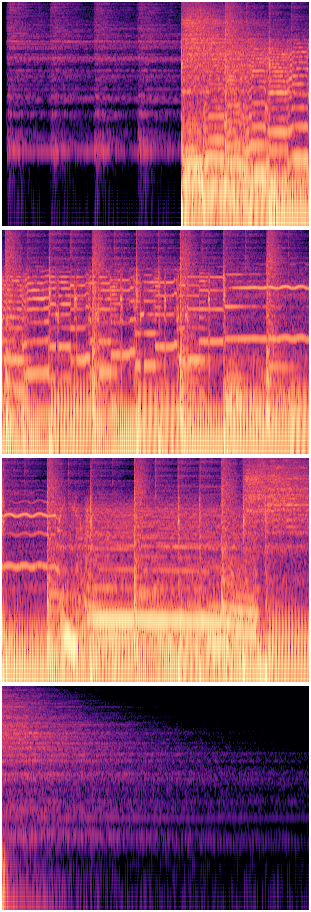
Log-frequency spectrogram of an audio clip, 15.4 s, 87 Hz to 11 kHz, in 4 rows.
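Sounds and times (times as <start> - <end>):
slow guitar lick: 2.2 - 11.6.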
